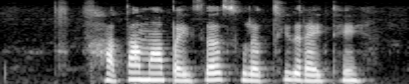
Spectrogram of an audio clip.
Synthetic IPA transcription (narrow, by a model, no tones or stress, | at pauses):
kʰat̪amãpəjsasuɾəkʃʰit̪ɾajt̪ʰe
